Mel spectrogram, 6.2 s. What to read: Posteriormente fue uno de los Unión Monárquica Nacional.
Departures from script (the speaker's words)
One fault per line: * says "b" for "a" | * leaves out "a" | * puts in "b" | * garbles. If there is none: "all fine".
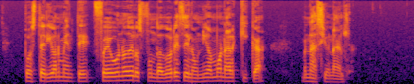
* puts in "fundadores de la"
